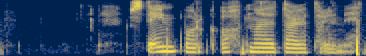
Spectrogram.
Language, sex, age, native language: Icelandic, female, 18-19, Icelandic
